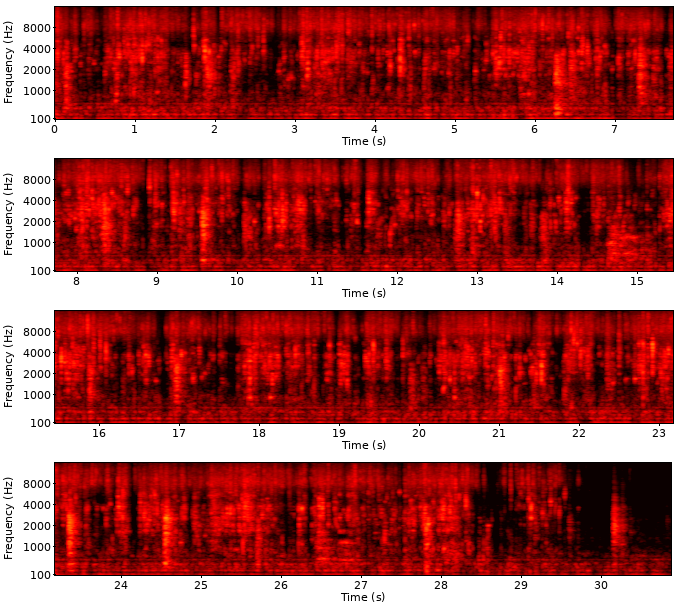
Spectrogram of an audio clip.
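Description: Whirlpool Vantage top-load washer filling: several streams of water pour from under the tub rim and splash onto a large load of wet towels. The steady rushing and splashing stops suddenly near the end, leaving a low steady hum.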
